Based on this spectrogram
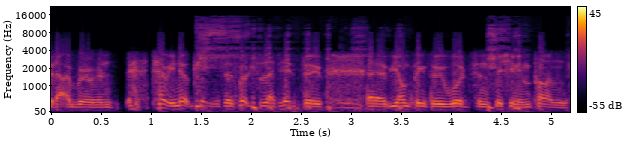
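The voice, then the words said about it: Yorkshire accent. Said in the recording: “I thought that was a Yorkshire accent, actually.”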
